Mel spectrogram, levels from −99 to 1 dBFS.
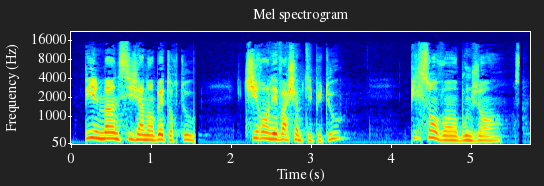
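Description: A short audio clip carries two bursts of damaged data in a compressed stream, at 1.50 to 1.60 s and again at 5.55 to 5.65 s, each lasting roughly 90 ms. Each is heard as a brief glitch cutting across the sound. Bytes in the encoded stream at those points were corrupted, so the decoder misread the affected frames, lost sync, and had to hunt for the next valid frame header before clean playback resumed.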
